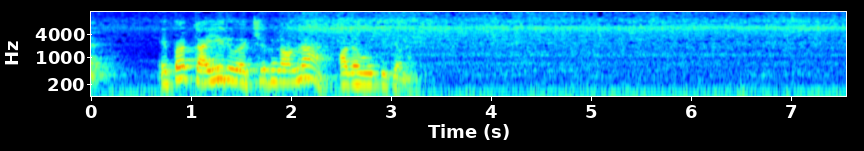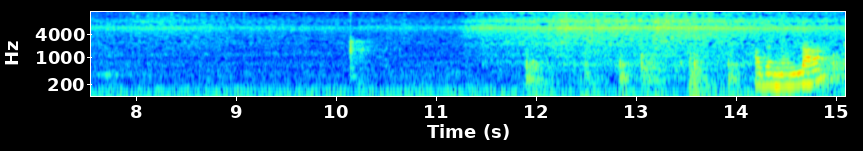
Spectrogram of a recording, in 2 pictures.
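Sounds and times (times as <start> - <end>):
masala sizzling in a pan: 0.0 - 15.0
spoon stirring: 11.9 - 14.2.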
